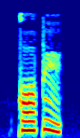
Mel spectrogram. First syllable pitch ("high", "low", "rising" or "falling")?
high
